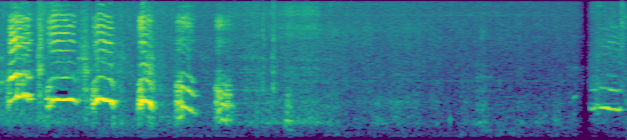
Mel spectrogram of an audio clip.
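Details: Five-week-old Australian Shepherd puppies give about five short, high, downward-bending whines in quick succession. Near silence follows, and a final squeak comes at the end.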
